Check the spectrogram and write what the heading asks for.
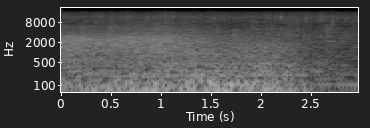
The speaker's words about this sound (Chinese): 接着，在恍惚中，他听到了汽车在雨中行驶的声音，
